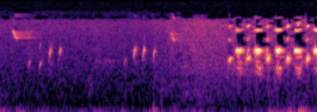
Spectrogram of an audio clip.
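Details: Goldfinch, singing to announce presence and attract females: a few thin, isolated high notes separated by pauses, then a sudden loud, rhythmic burst of bright twittering at the end.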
